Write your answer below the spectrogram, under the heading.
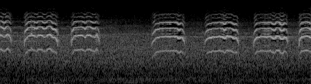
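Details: Eleonora's falcon, a male calling near the microphone with females on ledges and sea nearby; grating squawks in short bursts, two quick notes, a brief pause, then four more evenly spaced.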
